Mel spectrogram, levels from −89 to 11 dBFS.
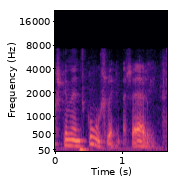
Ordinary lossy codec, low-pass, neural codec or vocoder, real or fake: none; 7.2 kHz; none; real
